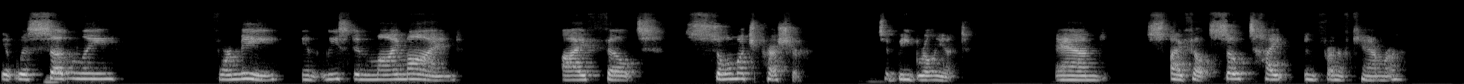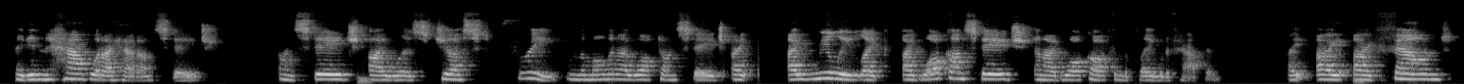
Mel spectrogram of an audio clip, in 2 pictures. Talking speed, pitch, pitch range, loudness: 145 wpm, 225 Hz, 210-240 Hz, -22 LUFS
